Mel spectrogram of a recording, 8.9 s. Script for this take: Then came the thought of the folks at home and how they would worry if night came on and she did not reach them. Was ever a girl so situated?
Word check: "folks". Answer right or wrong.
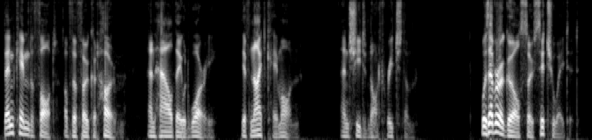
wrong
